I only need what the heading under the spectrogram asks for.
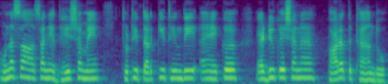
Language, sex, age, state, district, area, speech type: Sindhi, female, 45-60, Gujarat, Kutch, urban, spontaneous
